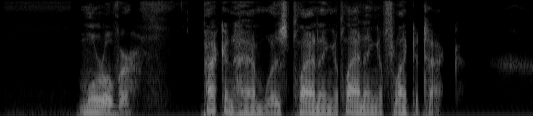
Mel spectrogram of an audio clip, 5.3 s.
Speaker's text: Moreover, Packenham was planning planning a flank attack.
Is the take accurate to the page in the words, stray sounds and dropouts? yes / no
yes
